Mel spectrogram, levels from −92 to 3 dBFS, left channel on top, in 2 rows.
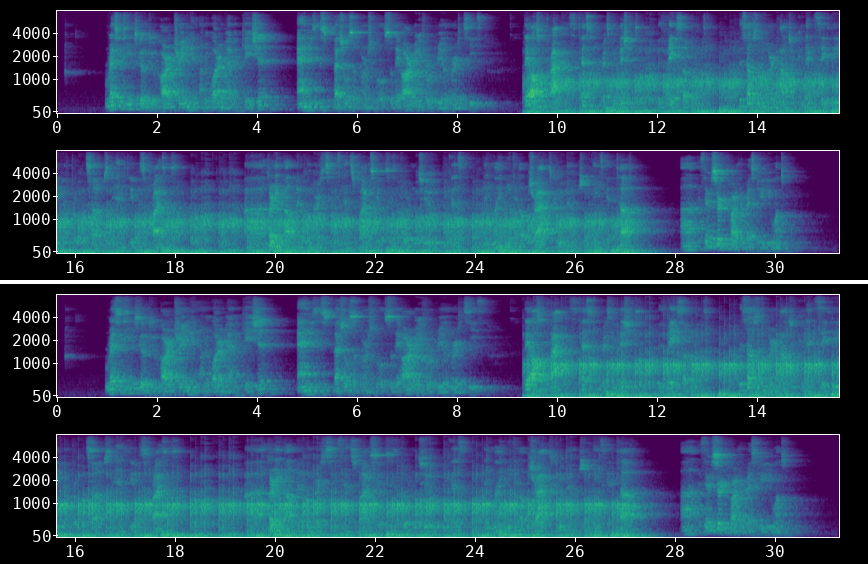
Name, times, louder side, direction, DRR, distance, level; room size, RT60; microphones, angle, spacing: voice 1, 1.0-4.2 4.8-8.5 9.3-11.6 12.0-12.9 13.6-18.0 19.4-23.7 24.2-25.4 25.7-27.1 28.1-30.2, left 1 dB, 20° left, -3 dB, 0.5 m, -34 dB
sound 1, 9.3-27.1, right 2 dB, 80° right, 0.6 m, -30 dB
4.3 x 3.3 x 3.1 m, 1.5 s
head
